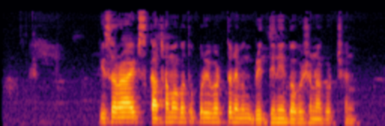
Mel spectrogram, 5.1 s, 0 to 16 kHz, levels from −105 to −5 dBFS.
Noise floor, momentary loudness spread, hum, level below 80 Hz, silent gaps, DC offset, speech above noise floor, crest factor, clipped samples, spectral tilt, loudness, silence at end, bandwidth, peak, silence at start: -68 dBFS; 18 LU; none; -62 dBFS; none; under 0.1%; 45 dB; 20 dB; under 0.1%; -6 dB/octave; -23 LUFS; 0.4 s; 11.5 kHz; -4 dBFS; 1.35 s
